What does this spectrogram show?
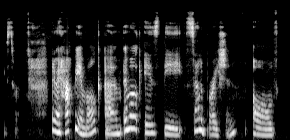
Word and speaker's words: Imbolg: Now, pronunciation of Imbolg is Imbolg. You don't talk about the B.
